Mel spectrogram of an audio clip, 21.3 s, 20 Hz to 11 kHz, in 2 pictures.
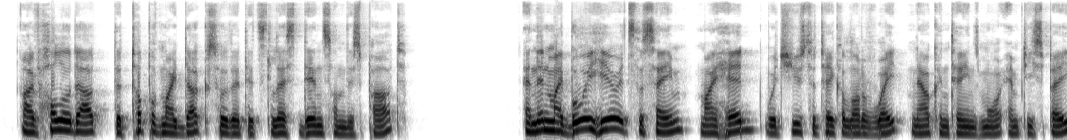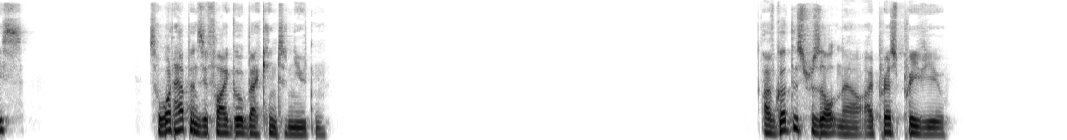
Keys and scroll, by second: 0.6 shift+v, 4.6-5.6 typing, 6.7 space, 7.2 space, 7.3 space, 7.3 space, 10.1 space, 10.4 space, 10.5 space, 10.5 space, 12.4 shift+@, 14.6 F5.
